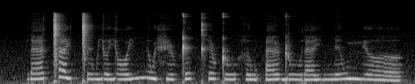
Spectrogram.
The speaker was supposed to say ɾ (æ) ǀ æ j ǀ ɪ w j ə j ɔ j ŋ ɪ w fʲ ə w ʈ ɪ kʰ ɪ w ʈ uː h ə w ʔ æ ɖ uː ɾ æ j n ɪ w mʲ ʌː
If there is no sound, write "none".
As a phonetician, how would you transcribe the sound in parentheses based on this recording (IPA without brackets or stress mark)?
æ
